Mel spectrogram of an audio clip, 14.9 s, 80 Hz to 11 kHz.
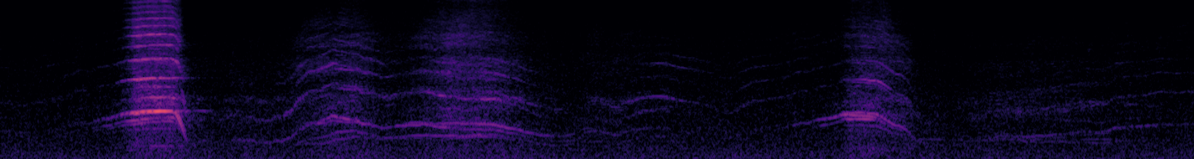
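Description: X210 FPV quadcopter's motors whining in three bursts, the pitch gliding up and down with the throttle. The first burst, about two seconds in, is the loudest and ends with a quickly falling pitch.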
